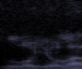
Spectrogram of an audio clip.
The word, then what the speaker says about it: Loyola: So it's spelled, and my last name is Loyola, like the university, but we have nothing in common.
